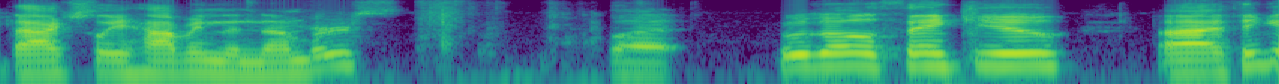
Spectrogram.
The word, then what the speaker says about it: Hugo: All right, next up, Hugo. And I wasn't pronouncing the H, but he says that's how his name is. I'm used to Spanish where H is not.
